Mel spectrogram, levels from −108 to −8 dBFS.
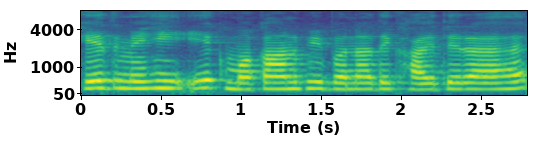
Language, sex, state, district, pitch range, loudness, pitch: Hindi, female, Chhattisgarh, Bastar, 220-245 Hz, -15 LUFS, 225 Hz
